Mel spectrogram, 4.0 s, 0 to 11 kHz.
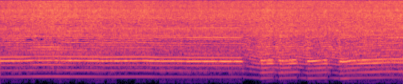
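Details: Two-stroke chainsaw after carburettor cleaning (had surged and lost power even unloaded), both L and H screws set fully in then out 1.5 turns: steady high revs, slight sag as chain bites wood, picks straight back up; runs clean.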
